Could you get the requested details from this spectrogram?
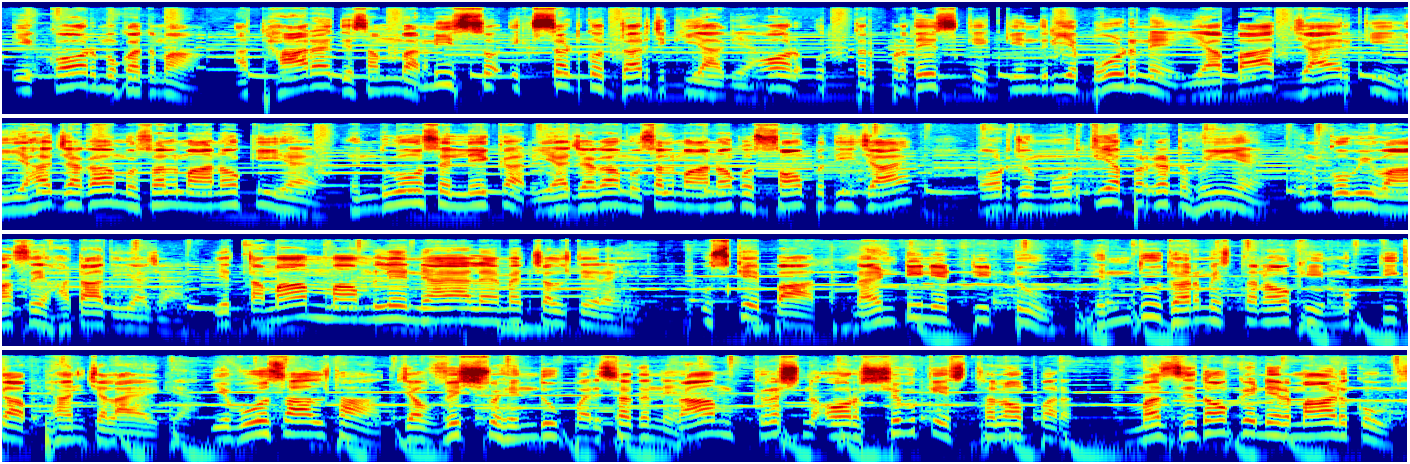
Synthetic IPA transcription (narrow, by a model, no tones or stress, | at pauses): eːkɔːɾmʊkəd̪ma̰ | ɐʈʰaːɾəɦd̪ɪsə̃mbəɾnːiːsːɔʔɪksəʈkod̪ɐɾd͡ʒkijaɡɐja̰ːɔːɾʊt̪ːəɾpɾəd̪eːʃkekẽːnd̪ɾijəboːɾɖnejɐɦbaːt̪d͡ʒaːɪɾkijɐɦd͡ʒɐɡaɦmʊsəlmaːnõkiɦɛ̰ːhɪ̃nd̪uõseleːkəɾjɐɦd͡ʒɐɡəmʊsəlmaːnõkosɔ̃ːpd̪id͡ʒaːe | ɔːɾd͡ʒoːmuːɾt̪ijãpɾɐkəʈɦʊĩɦɛ̰̃ | ʊnkobʱiʋɐɦãseɦɐʈad̪ija̰d͡ʒa̰ːḛːjet̪ɐmaːmːaːmlenjaːjaləjmẽt͡ʃɐlt̪eɾɐɦḛː | ʊskebaːd̪naːɪ̃ɳʈiːneːʈːiʈuːhɪ̃nd̪ud̪ʱɐɾmɪst̪ʰəlõkimʊk̚t̪ikaɐbʱjaːnt͡ʃɐla̰ːja̰ɡɐ̰ja̰ːjeʋosaːlt̪ʰad͡ʒɐbʋɪʃʋəɦɪ̃nd̪upɐɾɪʃəd̪neɾaːmkɾɪʃnɔːɾʃɪʋkest̪ʰəlõpɐɾ | mɐzd͡ʒɪd̪õkenɪɾmaːɽ̃ko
